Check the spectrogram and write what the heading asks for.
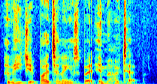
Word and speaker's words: Imhotep: How are you saying Imhotep? – Imhotep, So we pronounce the H.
